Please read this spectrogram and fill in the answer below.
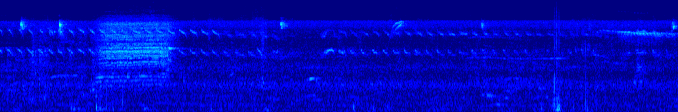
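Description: Birds chirping in series of short repeated notes, with a louder call about a second in that lasts about a second.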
